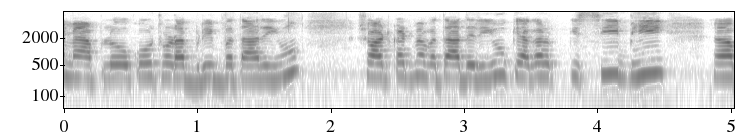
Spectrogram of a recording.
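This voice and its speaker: Woman teacher, high voice, patient step-by-step explainer, faint room noise. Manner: explains patiently, spells out letters slowly. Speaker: language teacher. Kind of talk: online language lesson.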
